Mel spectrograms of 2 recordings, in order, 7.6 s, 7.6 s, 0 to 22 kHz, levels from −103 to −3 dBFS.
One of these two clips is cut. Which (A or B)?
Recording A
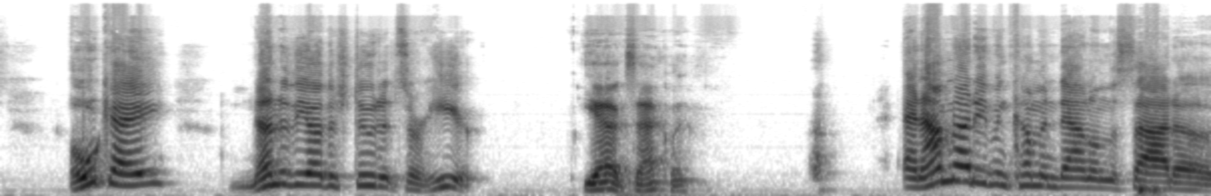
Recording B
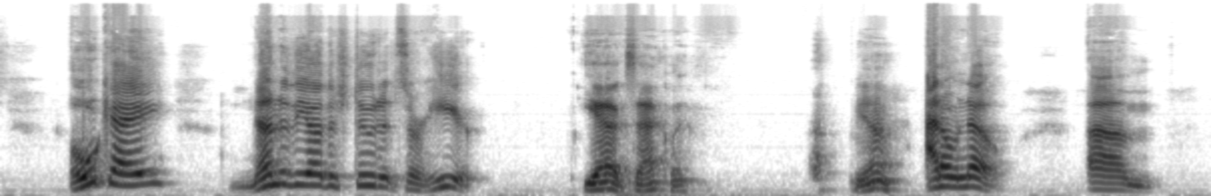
B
